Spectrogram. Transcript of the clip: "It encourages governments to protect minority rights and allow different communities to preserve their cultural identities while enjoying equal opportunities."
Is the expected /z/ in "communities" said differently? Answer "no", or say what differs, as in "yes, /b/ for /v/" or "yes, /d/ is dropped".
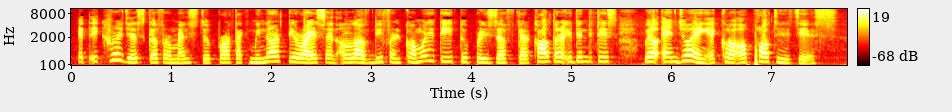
yes, /z/ is dropped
